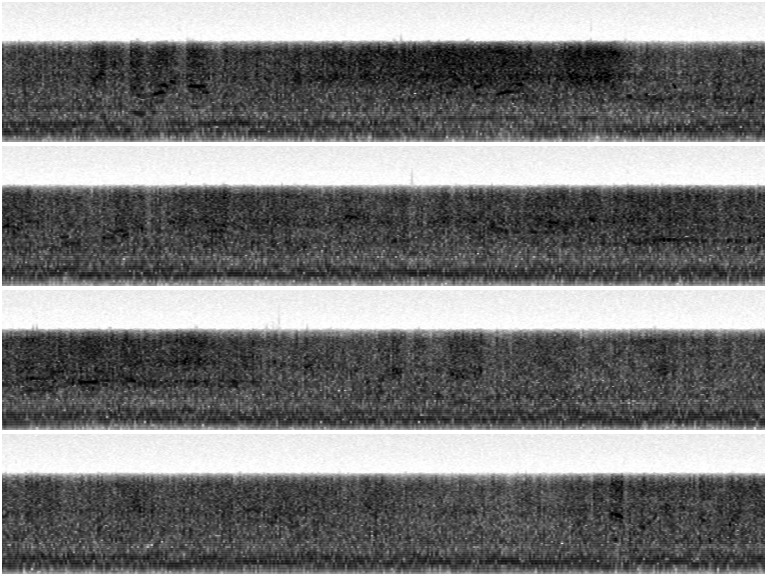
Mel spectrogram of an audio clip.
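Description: Several demolition derby cars' engines running and revving at once, their pitches rising and falling unevenly.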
